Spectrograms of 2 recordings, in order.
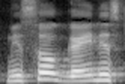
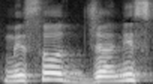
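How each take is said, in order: First: The consonant after 'miso' is a hard g. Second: The consonant after 'miso' is a j sound. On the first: The speaker calls it wrong. "ఇది మిసో గైనిస్ట్ అనొద్దు" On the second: The speaker calls it right. "మిసో జనిస్ట్ అని పలకాలి"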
